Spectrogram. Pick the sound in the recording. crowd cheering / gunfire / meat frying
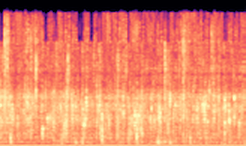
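meat frying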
